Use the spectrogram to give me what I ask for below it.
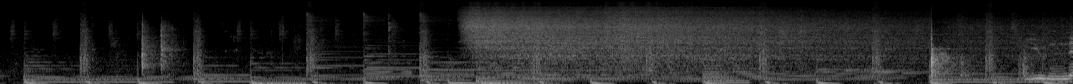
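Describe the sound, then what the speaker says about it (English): A hot pan is deglazed after cooking deboned chicken, with clattering and scraping at first and then a loud, sustained sizzling hiss that fades later. "I want to scrape all this out and deglaze."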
